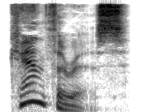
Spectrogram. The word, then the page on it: cantharis: British English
